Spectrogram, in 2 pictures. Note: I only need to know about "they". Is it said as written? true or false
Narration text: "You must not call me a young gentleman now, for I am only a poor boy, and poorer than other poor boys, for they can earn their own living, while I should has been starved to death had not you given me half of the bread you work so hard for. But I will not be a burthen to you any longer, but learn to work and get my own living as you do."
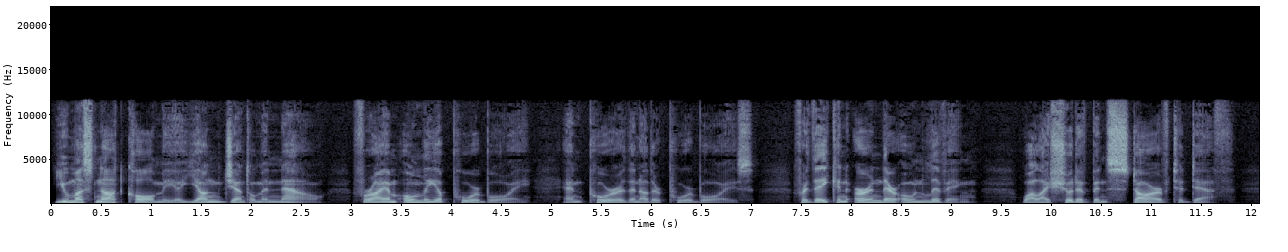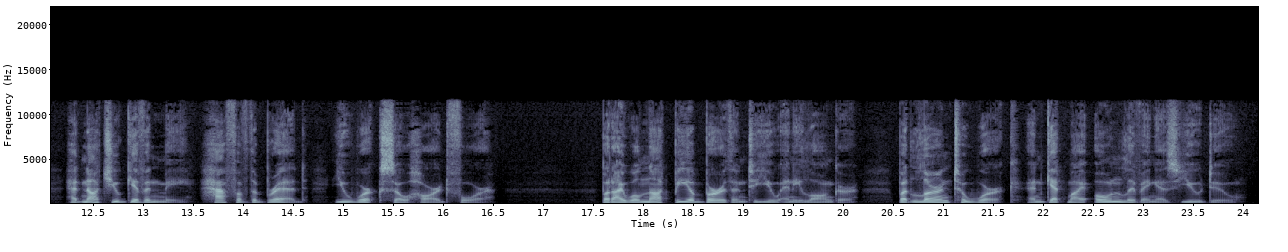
true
